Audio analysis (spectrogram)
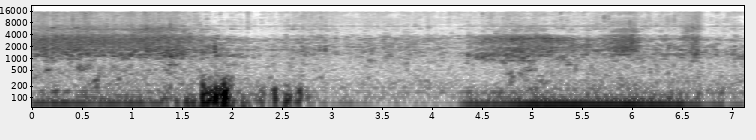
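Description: Old floodwater flows steadily at Manchar Lake, a continuous rushing wash of water with a brief low thump partway through.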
